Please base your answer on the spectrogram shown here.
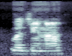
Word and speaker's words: Lagena: refer to you as Miss Latina am I pronouncing your name correctly yep lagina okay now I have several questions that I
